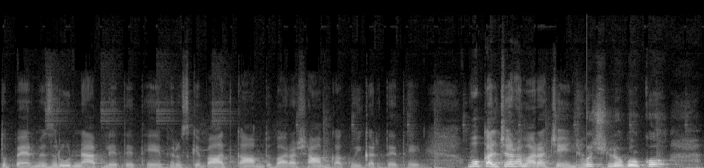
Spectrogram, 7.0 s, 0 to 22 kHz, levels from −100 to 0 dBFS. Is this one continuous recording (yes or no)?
no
